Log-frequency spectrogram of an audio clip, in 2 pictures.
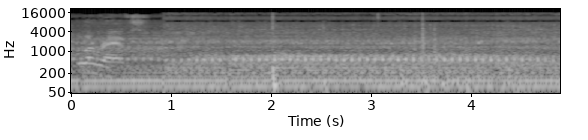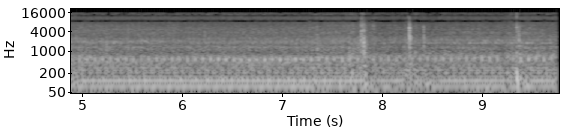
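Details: Freightliner FLD120 with Cummins M11 diesel after replacing fuel water separator to stop air entering fuel system: deep, steady idle, about three firings a second, no hunting or stumbling; runs smoothly.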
